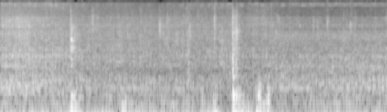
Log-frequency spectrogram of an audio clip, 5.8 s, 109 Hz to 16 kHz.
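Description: Heavy rain falling on a wet street, with the Isuzu N75.150 bin truck's diesel engine idling under it. A few short knocks come about a second in and twice more past the halfway point.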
